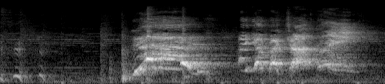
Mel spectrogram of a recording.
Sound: chuckles; screams

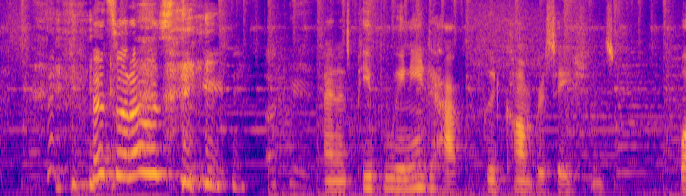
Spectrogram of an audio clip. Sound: laughing

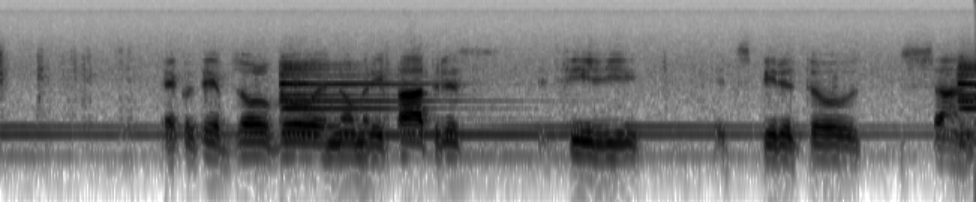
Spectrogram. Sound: padre martin administra ritos funerais em latino

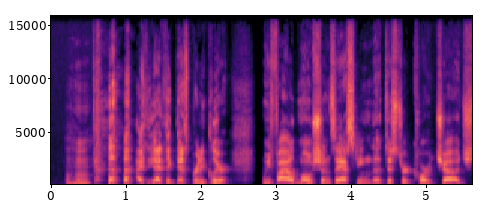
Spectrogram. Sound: laughs

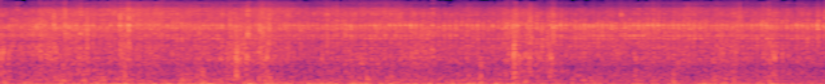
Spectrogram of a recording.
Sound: bike whirring

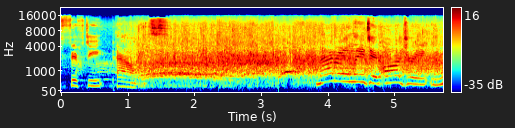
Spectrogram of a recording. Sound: audience applauds

